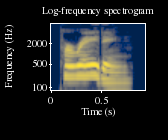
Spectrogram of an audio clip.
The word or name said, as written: parading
